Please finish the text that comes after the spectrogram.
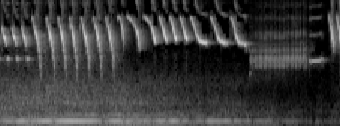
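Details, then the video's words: Canary training song with a run of rapid descending whistled notes repeated about five times a second, giving way to a flat, steady buzzy trill, over a low background hum. "Canary's training song"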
